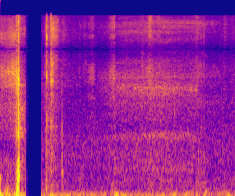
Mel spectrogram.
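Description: Two sharp clicks of the camera being handled, then an abrupt cut to a faint, steady background hiss.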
